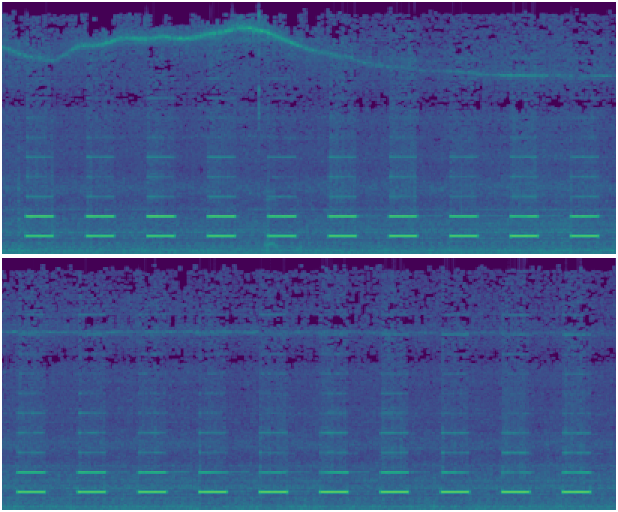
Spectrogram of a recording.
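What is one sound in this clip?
Heavy diesel engines rumble steadily nearby.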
